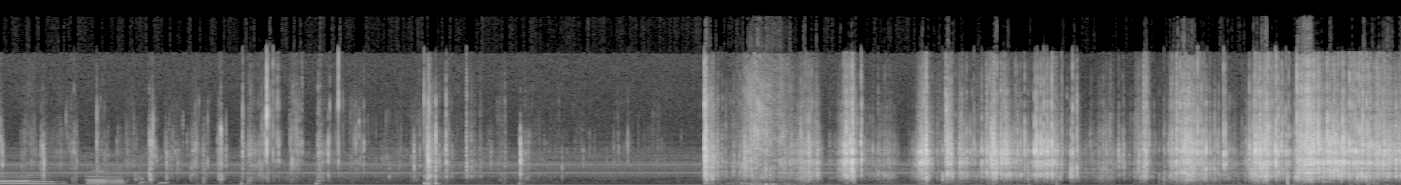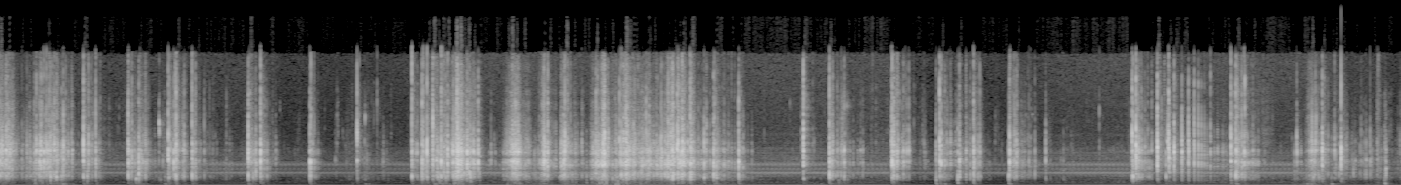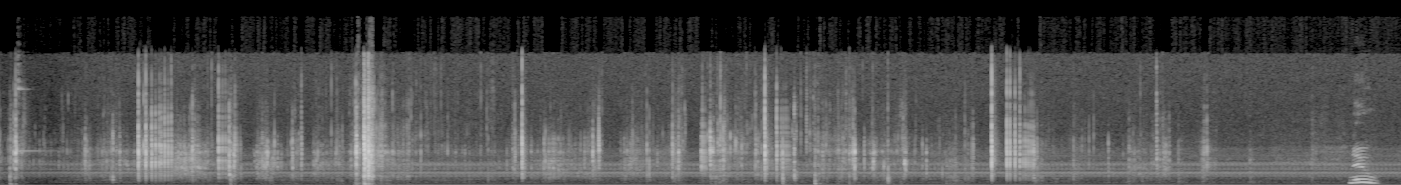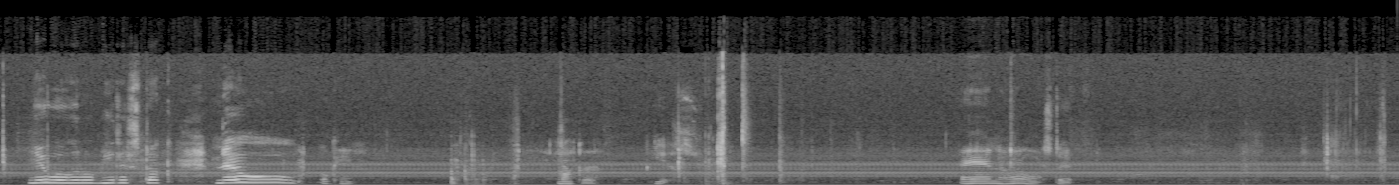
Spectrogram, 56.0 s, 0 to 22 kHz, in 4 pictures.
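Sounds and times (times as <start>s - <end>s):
crunchy slime crackling and popping: 0.0s - 40.3s.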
